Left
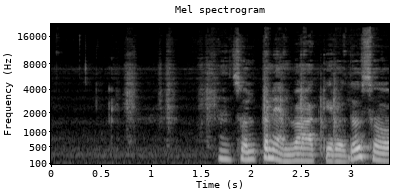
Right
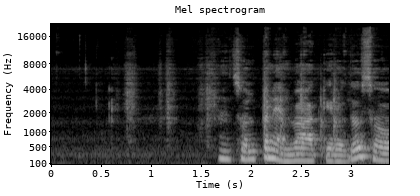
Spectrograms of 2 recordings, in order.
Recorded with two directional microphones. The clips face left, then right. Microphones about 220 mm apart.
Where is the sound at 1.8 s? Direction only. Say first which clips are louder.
Left 5 dB; 50° left (ahead or behind).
